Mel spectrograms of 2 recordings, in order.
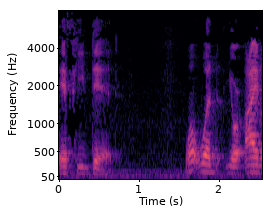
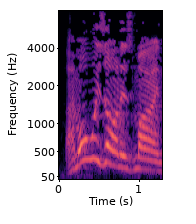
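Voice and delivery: higher, louder, smug brag; portfolio idol; 8 semitones higher, 9 dB louder than usual. Acted. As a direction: preen like a proud idol. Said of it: "the portfolio says".

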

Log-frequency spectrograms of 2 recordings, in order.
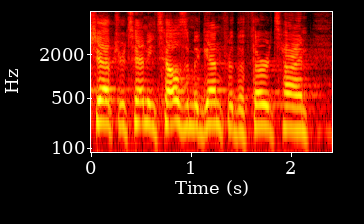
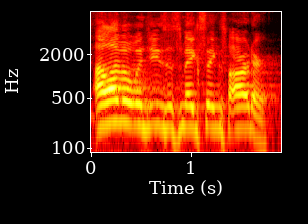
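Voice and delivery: mock churchgoer; 6 dB louder than usual. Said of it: "Don't, don't sit there and say".

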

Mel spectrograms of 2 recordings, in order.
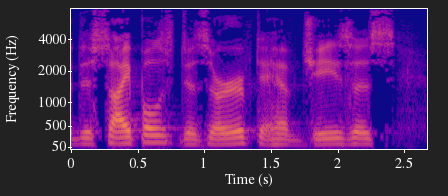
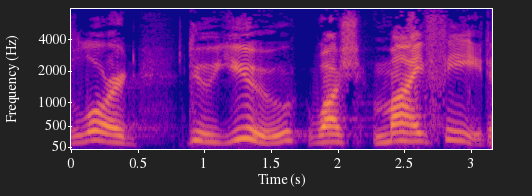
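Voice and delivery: raised, slow, disbelieving question; shocked Peter; 5 semitones higher, 5 dB louder, slower than usual. Retold or imitated. Peter to Jesus at the basin, shocked and disbelieving. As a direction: sound stunned that the master would stoop. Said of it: "it shows Peter's shock".

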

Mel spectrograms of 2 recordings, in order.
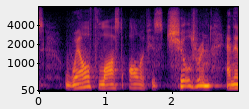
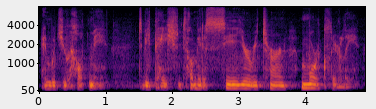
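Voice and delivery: softer, hushed plea for forgiveness; confessing prayer; 3 semitones lower, 8 dB quieter than usual. Pretend. Preacher voicing a quiet confession to God. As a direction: confess gently, almost a whisper. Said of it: "and say".

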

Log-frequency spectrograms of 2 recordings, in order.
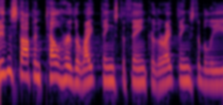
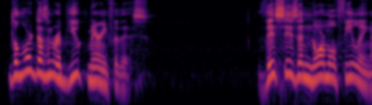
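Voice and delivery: normal talking voice

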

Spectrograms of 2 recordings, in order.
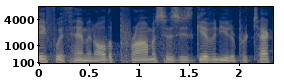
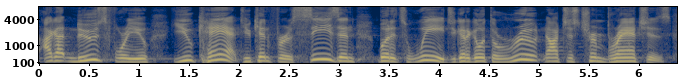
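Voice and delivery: louder, higher impassioned sermon drive; preaching at full force; 6 semitones higher, 9 dB louder than usual. Real, not acted. Preacher urging the congregation, preaching at full force. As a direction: preach it hard, pressing the point home.

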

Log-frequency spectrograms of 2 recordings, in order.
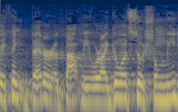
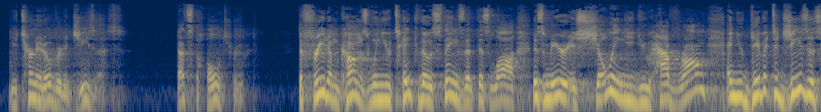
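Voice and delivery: normal talking voice

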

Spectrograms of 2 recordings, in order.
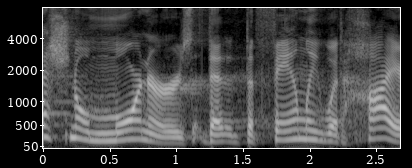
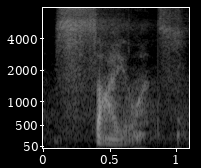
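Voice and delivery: whispered, almost soundless; hushed whisper; 7 semitones lower, 16 dB quieter than usual. Acted. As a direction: breathe the word out, almost no voice. Shows the sudden silence.

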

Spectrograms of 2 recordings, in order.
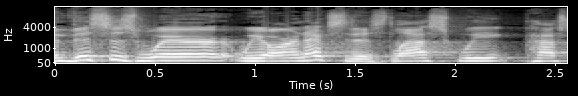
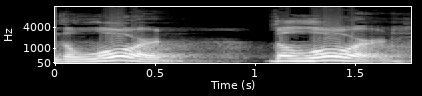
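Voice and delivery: both Lords stressed and a touch louder; emphatic repetition; 4 dB louder, slower than usual. Acted. Preacher reading Exodus to the church, stressing both Lords. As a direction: lean on each Lord for emphasis. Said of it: "he says it twice to add emphasis".

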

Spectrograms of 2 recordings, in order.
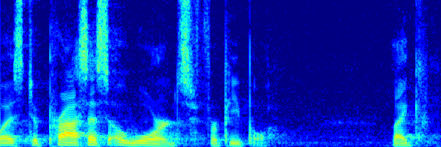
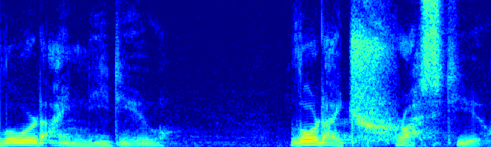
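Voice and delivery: humble prayer; 4 semitones lower, 7 dB quieter, slower than usual. Shown as a demonstration.

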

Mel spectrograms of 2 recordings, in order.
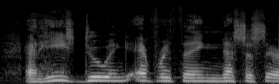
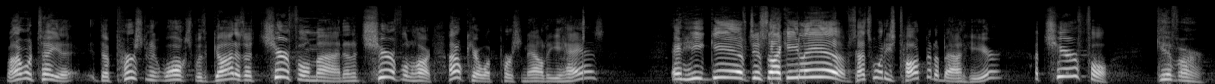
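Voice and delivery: raised, forceful pulpit delivery; impassioned preaching; 5 semitones higher, 7 dB louder than usual. Real, not acted. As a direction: preach it hard, punching the key words.

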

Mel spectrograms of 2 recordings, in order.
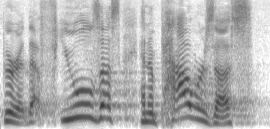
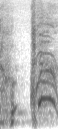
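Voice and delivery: a short cough to clear a frog in the throat; a quick rough cough; 5 dB quieter than usual. Real, not acted. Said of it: "I just got a frog in my throat".

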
